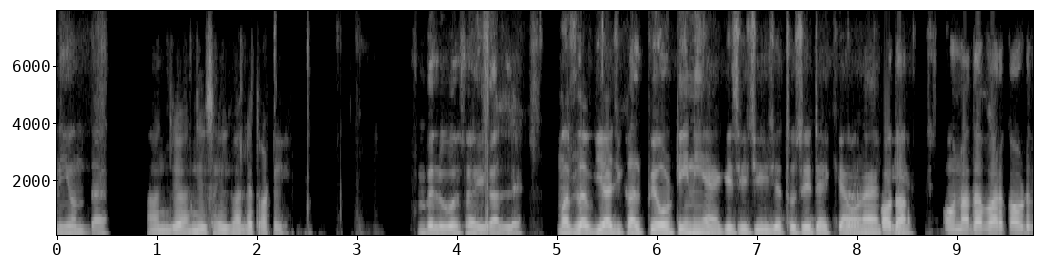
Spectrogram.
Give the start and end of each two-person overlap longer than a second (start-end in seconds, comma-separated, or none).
none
